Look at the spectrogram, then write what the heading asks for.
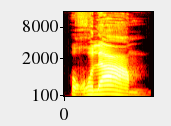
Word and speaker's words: غلام: غالب نہ کہ غالب۔ اسی طرح غین سے غلام، لیکن اکثر لوگ اسے غلام پڑھنے اور بولنے کے بجائے وہ اسے گ یا گاف سے غلام پڑھتے اور بولتے ہیں، جو کہ غلط ہے۔ تو یہ غین سے غلام ہے، غلام غلام نہ کہ غلام۔ اسی طرح غین سے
